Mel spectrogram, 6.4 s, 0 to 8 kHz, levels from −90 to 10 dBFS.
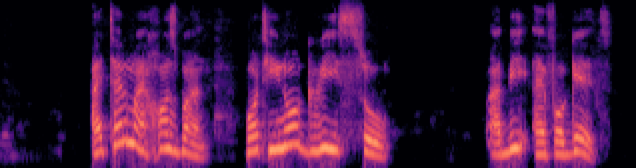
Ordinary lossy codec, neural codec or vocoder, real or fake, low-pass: none; none; real; none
